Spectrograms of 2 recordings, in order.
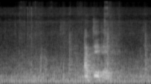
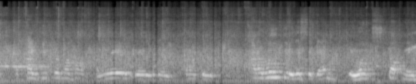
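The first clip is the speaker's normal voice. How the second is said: higher and louder, heart on his sleeve; emotional outpouring; 7 semitones higher, 4 dB louder than usual. Real, not acted. Speaker thanking the crowd, rising to a higher, louder emotional cry. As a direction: swell up and pour out every word of thanks. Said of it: "sorry, I'm my own emotional person".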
